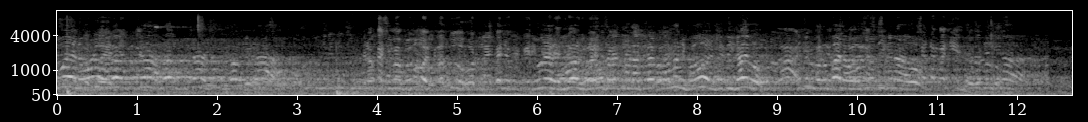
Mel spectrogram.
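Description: Several men talking over one another in an echoing sports hall; the words cannot be made out.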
